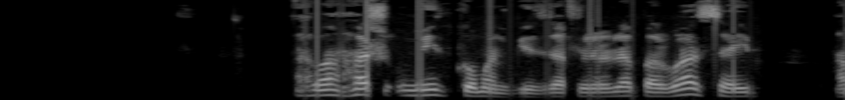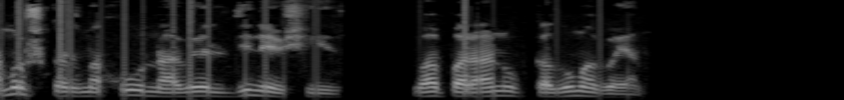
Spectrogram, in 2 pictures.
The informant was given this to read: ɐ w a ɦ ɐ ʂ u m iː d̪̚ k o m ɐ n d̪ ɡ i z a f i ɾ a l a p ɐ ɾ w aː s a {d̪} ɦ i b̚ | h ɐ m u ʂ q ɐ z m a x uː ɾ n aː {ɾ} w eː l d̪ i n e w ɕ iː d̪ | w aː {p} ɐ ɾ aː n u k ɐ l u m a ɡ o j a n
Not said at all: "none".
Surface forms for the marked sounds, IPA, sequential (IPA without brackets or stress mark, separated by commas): none, none, p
